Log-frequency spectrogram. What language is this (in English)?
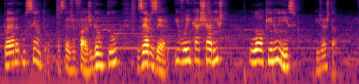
Portuguese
